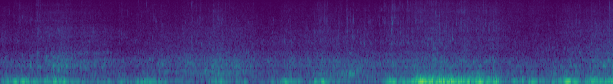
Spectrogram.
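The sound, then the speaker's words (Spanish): Sea waves heard from a seaside garden under a palm tree on a sunny day with a faint breeze wash steadily, a constant broad rumble with gentle swells and one stronger surge partway through, with no voices. “Sí, Estoy escribiendo en el jardín, sentada frente al mar y bajo la palmera.”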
